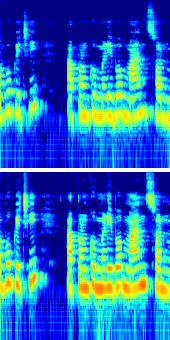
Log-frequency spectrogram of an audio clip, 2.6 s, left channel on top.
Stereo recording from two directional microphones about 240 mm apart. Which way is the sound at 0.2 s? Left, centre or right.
Right.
